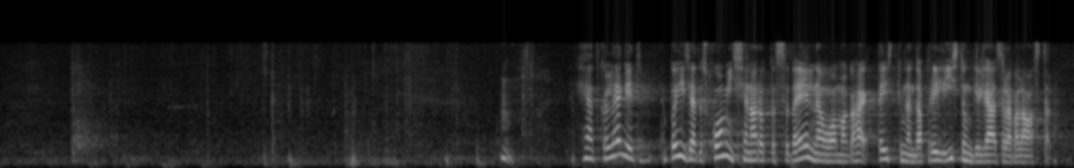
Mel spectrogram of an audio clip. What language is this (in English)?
Estonian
